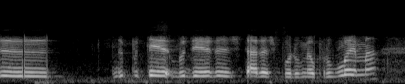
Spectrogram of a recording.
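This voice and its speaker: A woman talks in a medium pitch, keeping to a fairly slow pace. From Portugal, Lisbon. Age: 60s. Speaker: TV viewer caller. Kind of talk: call-in conversation.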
